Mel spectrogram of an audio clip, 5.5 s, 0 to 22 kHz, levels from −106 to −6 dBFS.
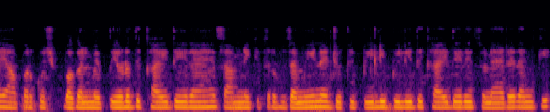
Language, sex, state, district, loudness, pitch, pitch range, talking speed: Hindi, female, Bihar, East Champaran, -34 LUFS, 190 Hz, 185-195 Hz, 270 wpm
